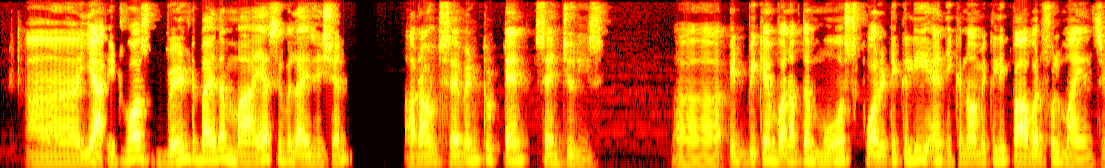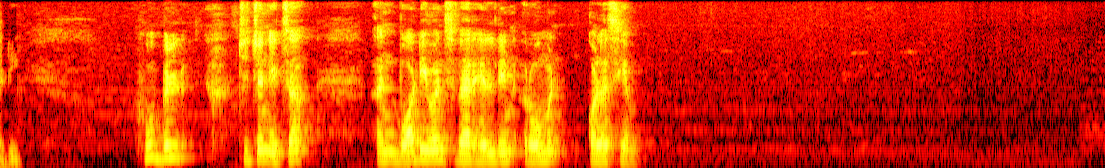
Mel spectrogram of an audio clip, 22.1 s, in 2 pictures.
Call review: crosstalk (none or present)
none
